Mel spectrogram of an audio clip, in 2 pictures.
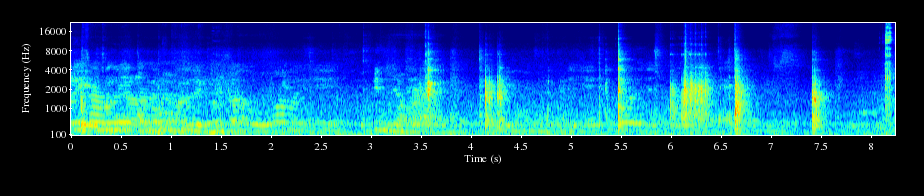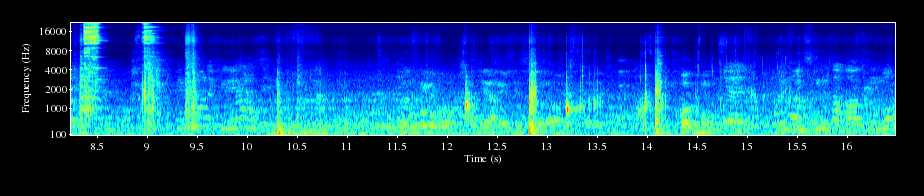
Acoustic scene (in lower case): restaurant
